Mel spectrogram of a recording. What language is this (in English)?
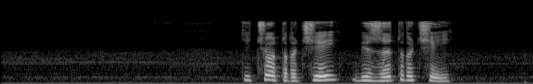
Russian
